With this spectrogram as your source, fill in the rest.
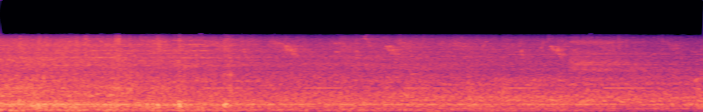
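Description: A passing train rumbles and clatters over the rails, then fades away.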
